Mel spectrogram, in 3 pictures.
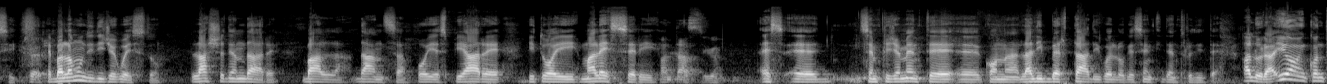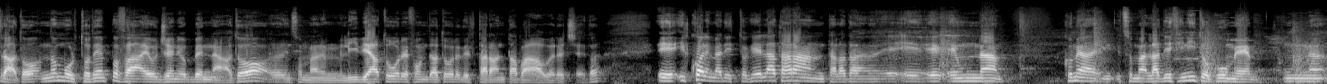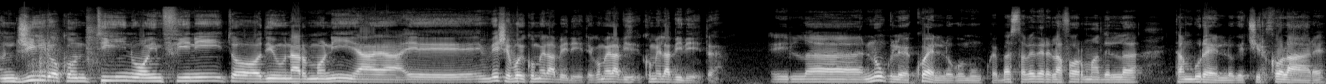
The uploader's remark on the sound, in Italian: Una band Salentina. Siamo in una zona recondita del Teatro Bolivar, per il Festival Nu' Traks il retropalco.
